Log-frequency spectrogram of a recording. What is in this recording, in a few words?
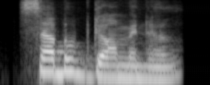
"subabdominal", Indian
